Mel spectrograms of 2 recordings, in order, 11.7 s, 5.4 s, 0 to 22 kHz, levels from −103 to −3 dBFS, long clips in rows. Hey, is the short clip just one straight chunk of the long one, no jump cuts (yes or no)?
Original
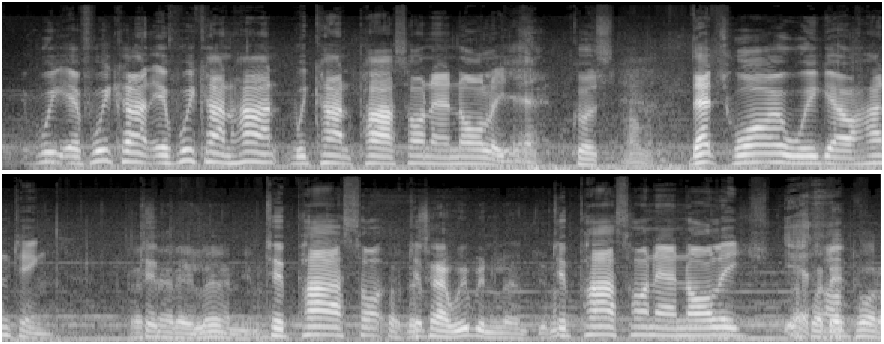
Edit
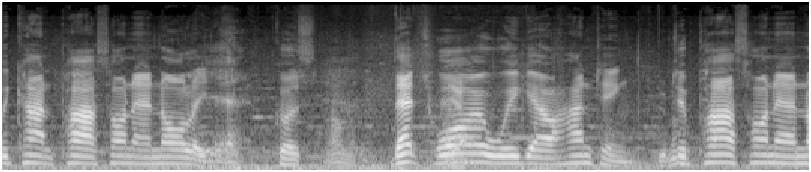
no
